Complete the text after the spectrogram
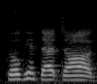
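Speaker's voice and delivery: loud, firm call across the church; yelled order. Acted. Preacher yelling at Opal over the howling, loud order. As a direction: yell it over the noise. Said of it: "he yelled".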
